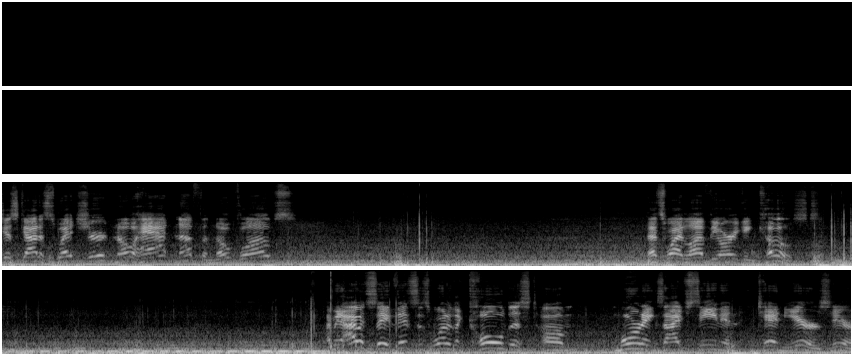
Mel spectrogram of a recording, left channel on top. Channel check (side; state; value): left; silent; 62 dB below the other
